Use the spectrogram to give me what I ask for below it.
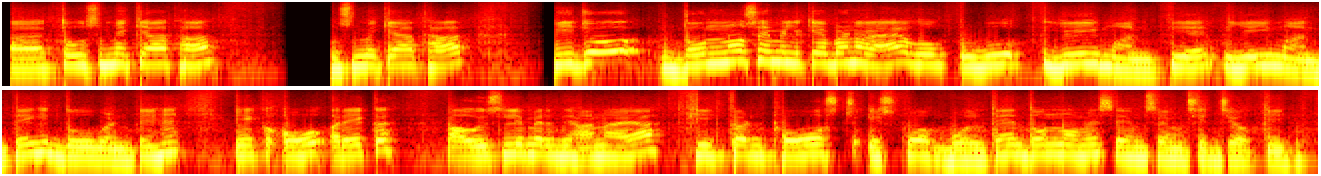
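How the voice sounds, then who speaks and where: A man's voice: sits high, normal speed, darkish tone. Playful man drilling a grammar class. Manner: drills students with repeated sounds and call-and-response questions; jokey teasing asides. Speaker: teacher.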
